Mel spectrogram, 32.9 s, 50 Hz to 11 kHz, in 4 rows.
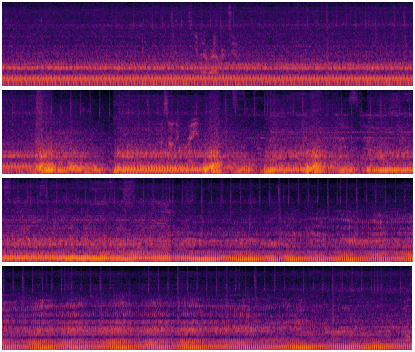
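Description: BMW M4's S55 twin-turbo inline-six idling smoothly, a clean idle after new spark plugs cured a choppy, misfiring one. About nine seconds in the throttle is blipped three times in quick succession, each a short rev that rises and falls, before the engine settles back to a steady idle.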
